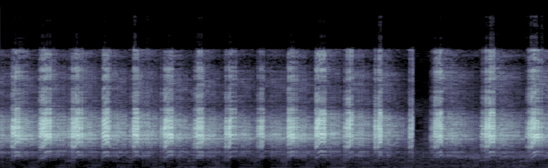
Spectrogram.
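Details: Sunda bush warbler singing in the tembakan and besetan styles, for training other birds: fast, harsh, high bursts about three per second, with a brief break after four seconds.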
